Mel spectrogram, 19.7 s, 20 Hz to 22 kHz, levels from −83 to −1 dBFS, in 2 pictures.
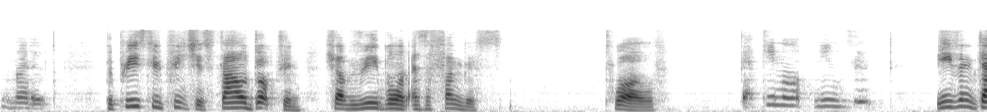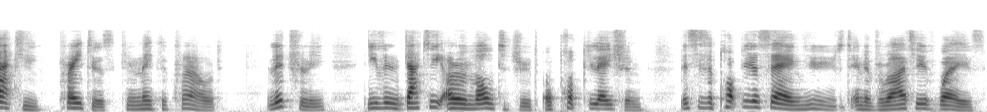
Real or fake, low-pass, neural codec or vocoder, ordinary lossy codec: fake; 7.2 kHz; codec, 24 kHz, 1 kbps, SNAC; AAC, 48 kbps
